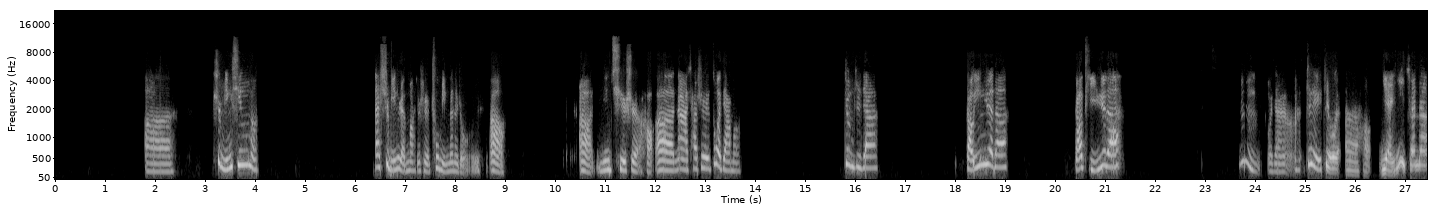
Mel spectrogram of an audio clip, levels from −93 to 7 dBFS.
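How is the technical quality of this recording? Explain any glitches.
The recording has three timing and processing faults, two brief interruptions close together in the middle and a metallic buzz over the last couple of seconds.

From 13.82 to 13.87 s there is a short stall from a late packet. A packet arrived after its playout time, the jitter buffer emptied, and the receiver stretched the preceding sound by about 29 ms before resuming exactly where it left off. Nothing is lost, but the sound lingers unnaturally. On a spectrogram the harmonics run flat and repetitive for that instant. In the waveform, a periodic copied cycle replaces normal variation.

From 14.63 to 14.76 s comes a call audio freeze, likely caused by packets being held up in transit until the jitter buffer ran dry. The receiver bridged roughly 112 ms, and nearly all of it, about 110 ms, is silence. The speech then carries on from the same point, so a pause is inserted and nothing is missing. 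The waveform shows a flat gap, and the spectrogram shows a clean vertical blank band.

From 25.31 s to the end there is overlap-add ripple. The audio was split into windowed frames and rebuilt with an overlap whose gains don't sum evenly, so the level swings about 11 dB once per frame, at around 100 Hz. The result is a metallic buzz with extra tones around each note of the speech. The waveform envelope shows regular scalloping. On the spectrogram, evenly spaced vertical striations cross all frequencies.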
